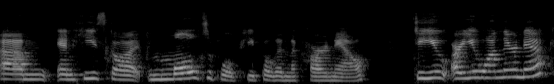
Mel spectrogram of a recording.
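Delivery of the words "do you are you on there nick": loud, higher-pitched calling voice. Calling out to nick as if he can hear you, with a raised voice. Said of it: "I'm raising my voice".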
